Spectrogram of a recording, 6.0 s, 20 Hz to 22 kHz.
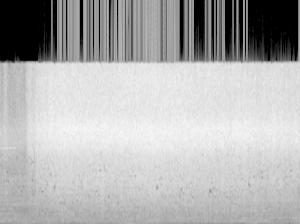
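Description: Cordless stick vacuum cleaners, a Dyson V11 and a Gtech AirRam, running as they are pushed over carpet picking up rice: a loud, steady high hiss that comes in about half a second in and stops just before the end. Background music plays underneath.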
